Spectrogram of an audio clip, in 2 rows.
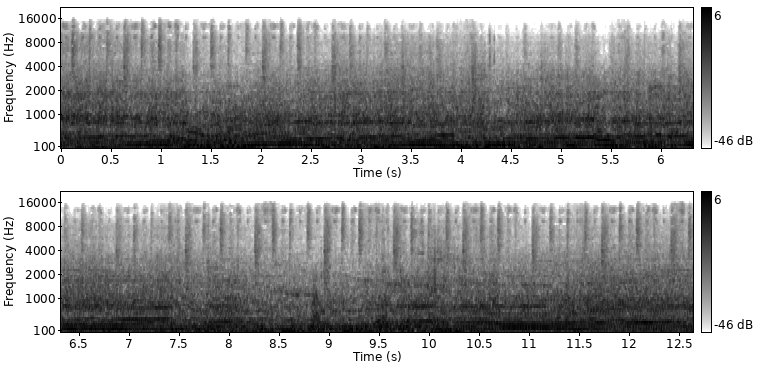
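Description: An old BMW M series car with a supercharger is driven hard in Forza Horizon 5, its engine roaring continuously with tire squeal and skidding throughout, loud and close.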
